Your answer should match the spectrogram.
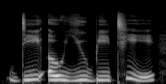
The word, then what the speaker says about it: doubt: We have so many silent letters. Right. If you see the word doubt, D-O-U-B-T, you might want to say the B.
